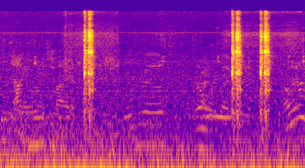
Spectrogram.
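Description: Three sharp clicks from a glass fuel-sample jar being handled, one about a second in and two close together near three seconds, over faint distant voices.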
